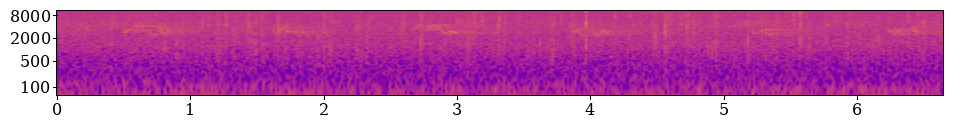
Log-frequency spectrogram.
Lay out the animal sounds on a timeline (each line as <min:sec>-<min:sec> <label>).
0:00.0-0:06.6 Red-eyed Vireo (Vireo olivaceus)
